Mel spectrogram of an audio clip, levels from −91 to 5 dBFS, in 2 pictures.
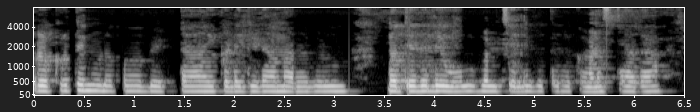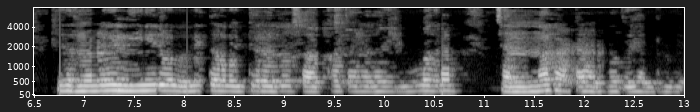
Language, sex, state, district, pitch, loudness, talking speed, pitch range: Kannada, female, Karnataka, Chamarajanagar, 170 Hz, -19 LUFS, 95 wpm, 165-180 Hz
